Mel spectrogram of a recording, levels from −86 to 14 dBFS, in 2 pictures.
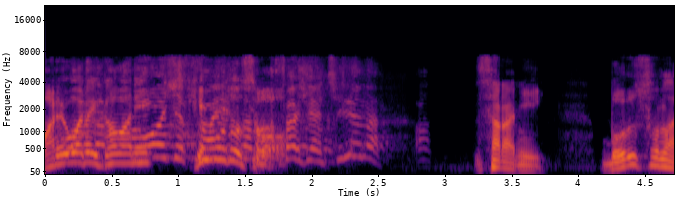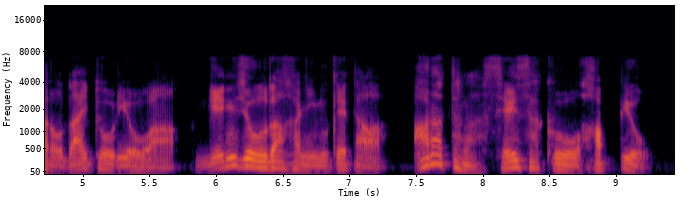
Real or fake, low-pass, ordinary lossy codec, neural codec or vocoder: fake; 7.2 kHz; none; codec, 16 kHz, 4 kbps, X-Codec, HuBERT features, trained on general audio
